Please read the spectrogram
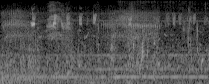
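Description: Faint water sloshing and splashing from an African buffalo calf's hooves in shallow water, under a single held low note of background music.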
